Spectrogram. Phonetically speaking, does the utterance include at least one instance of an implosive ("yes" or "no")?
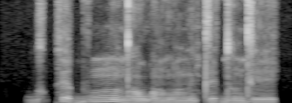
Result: no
